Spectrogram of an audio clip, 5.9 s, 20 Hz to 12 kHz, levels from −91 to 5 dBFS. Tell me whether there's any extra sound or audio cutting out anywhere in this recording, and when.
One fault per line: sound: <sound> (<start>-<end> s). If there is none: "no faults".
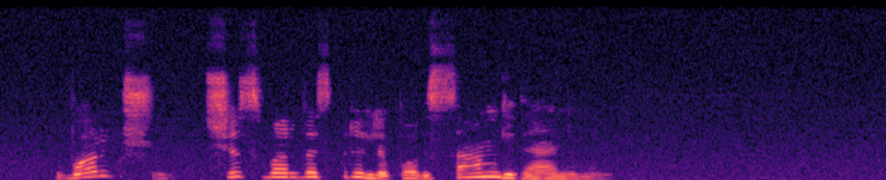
no faults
